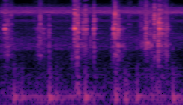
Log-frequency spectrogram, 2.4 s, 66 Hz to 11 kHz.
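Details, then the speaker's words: Harbor Freight Central Pneumatic 3-gallon air compressor not building pressure and noisier than usual: low motor hum with loose metallic clatter and sharp knocks from the piston area, crack seen near it. "the noise that it was making sounds like it's coming from back here here's where the Piston is I see a crack over here so it looks like something happened on the inside of this"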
